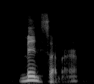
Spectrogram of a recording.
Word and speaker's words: Midsummer: It's because it's actually pronounced with the same emphasis as in English, Midsummer.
